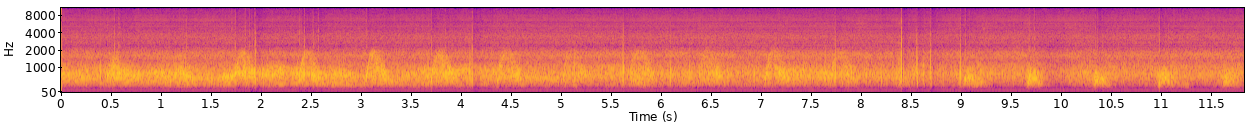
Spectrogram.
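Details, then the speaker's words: Fetal heartbeat at 18 weeks of pregnancy on a home Doppler: rhythmic whooshing pulses through a steady hiss, found after first picking up what was thought to be the placenta. "there's the heartbeat there's the baby's heartbeat"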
